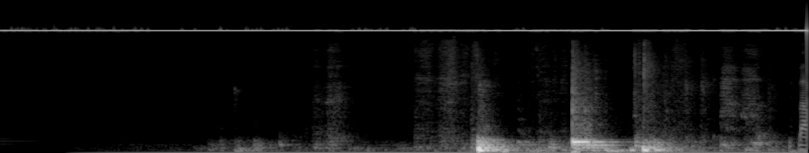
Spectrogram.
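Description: A steady, piercing high-pitched sine tone, like ringing in the ears, starts abruptly and holds throughout. Low, muffled thumps come in under it from about two seconds in, the loudest about five and six seconds in.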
